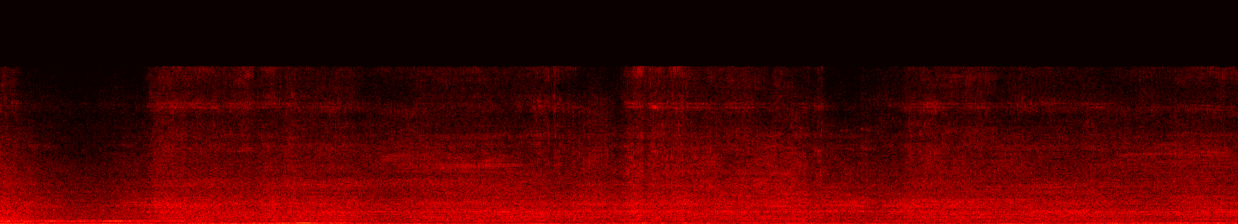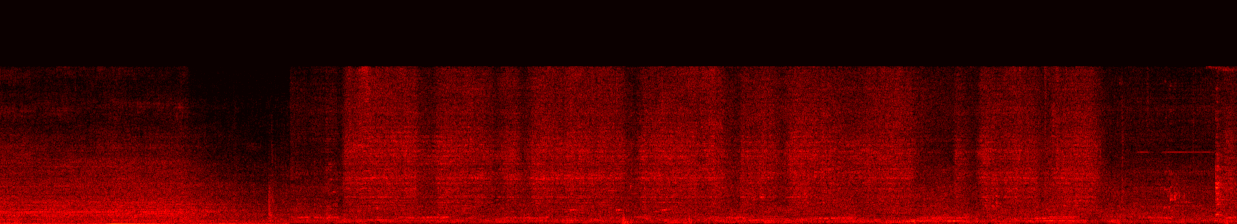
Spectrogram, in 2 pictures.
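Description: A minivan's engine running at low speed during slow parking manoeuvres, heard as a steady low rumble under outdoor hiss. About two-thirds of the way through, the rumble cuts off abruptly, leaving a thinner hiss with light ticking.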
